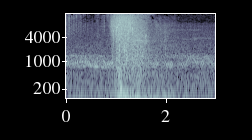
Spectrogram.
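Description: A game sound effect whooshes with a burst of energy.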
